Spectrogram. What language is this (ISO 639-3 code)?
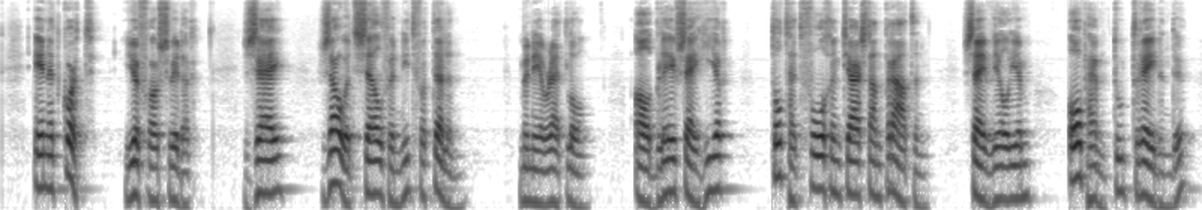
nld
